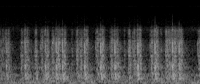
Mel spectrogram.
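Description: A typewriter clacks in a suburban home late at night: a quick, steady run of many sharp keystrokes, closely spaced and fairly even in loudness, with no voices.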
